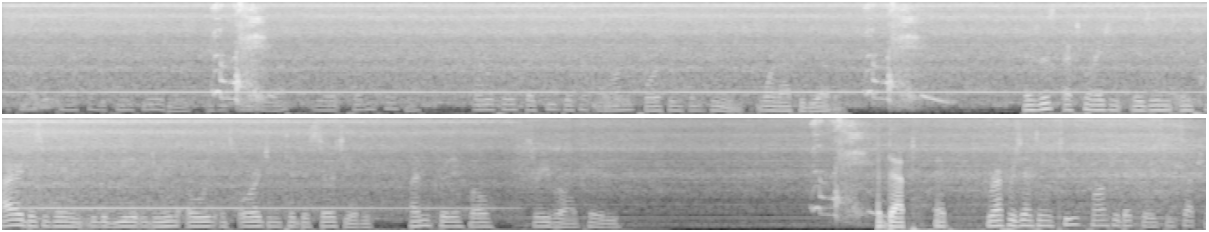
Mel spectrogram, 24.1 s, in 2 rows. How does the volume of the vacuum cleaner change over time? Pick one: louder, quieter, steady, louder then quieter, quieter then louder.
quieter.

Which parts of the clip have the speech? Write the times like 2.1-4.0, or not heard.
0.0-8.4, 10.2-18.4, 20.8-24.0.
